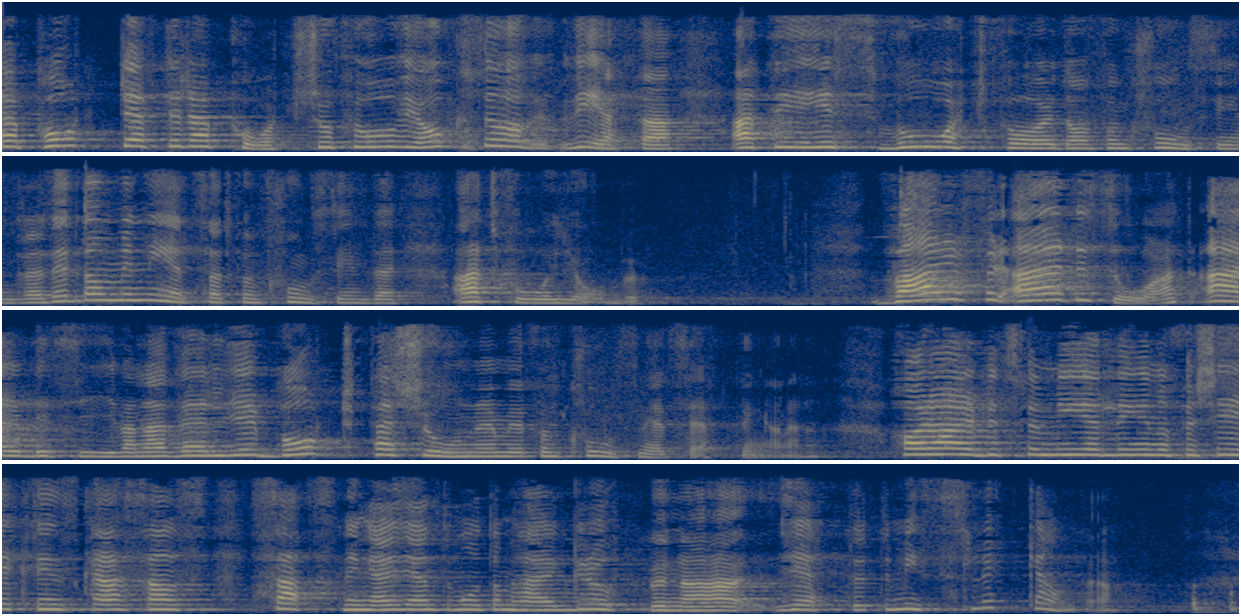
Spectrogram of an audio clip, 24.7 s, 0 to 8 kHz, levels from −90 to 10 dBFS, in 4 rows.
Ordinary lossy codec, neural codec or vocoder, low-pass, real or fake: AAC, 32 kbps; none; 7.2 kHz; real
